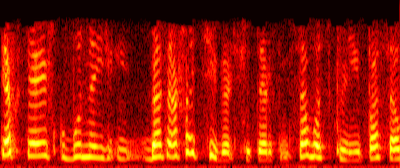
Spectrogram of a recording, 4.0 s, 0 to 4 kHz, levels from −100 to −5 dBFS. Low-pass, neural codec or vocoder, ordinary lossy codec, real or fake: 3.6 kHz; none; MP3, 32 kbps; real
